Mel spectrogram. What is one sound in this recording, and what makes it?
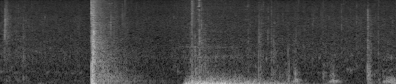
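A suitcase clicks and thumps open.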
